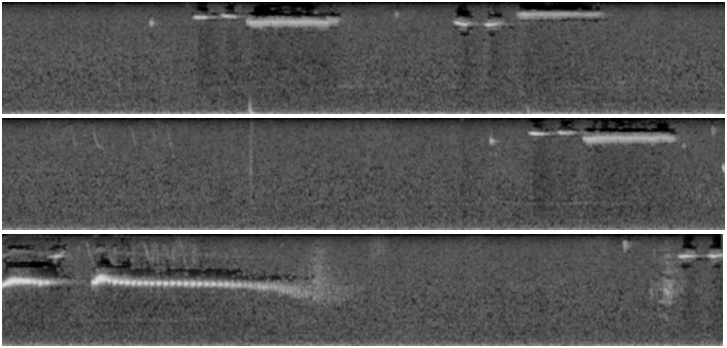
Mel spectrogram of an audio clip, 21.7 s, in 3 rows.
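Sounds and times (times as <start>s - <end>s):
Grassland Sparrow Ammodramus humeralis song: 1.5s - 6.1s, 7.5s - 9.2s, 10.7s - 18.3s, 20.4s - 21.6s.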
